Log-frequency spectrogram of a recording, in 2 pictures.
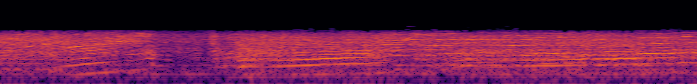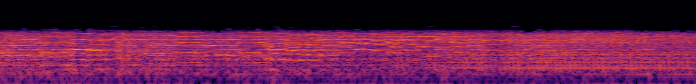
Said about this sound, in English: Rick Reed pressed a button. The great car roared into life. A section of the wall in front raised automatically, then closed as the gleaming Black Beauty sped into the darkness.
